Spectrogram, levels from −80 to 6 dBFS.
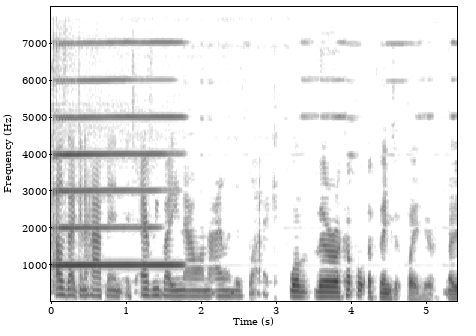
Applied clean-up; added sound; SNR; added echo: classical method Wiener filter.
